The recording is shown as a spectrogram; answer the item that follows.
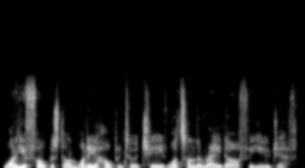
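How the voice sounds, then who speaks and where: A man with a very deep, low voice hosts an interview. He puts his questions politely and at a measured pace. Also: darkish tone. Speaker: podcast host.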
